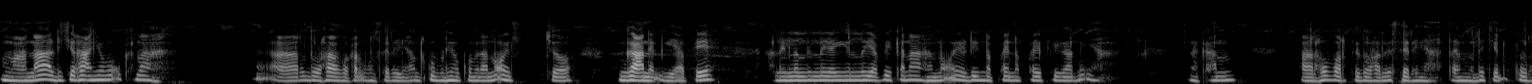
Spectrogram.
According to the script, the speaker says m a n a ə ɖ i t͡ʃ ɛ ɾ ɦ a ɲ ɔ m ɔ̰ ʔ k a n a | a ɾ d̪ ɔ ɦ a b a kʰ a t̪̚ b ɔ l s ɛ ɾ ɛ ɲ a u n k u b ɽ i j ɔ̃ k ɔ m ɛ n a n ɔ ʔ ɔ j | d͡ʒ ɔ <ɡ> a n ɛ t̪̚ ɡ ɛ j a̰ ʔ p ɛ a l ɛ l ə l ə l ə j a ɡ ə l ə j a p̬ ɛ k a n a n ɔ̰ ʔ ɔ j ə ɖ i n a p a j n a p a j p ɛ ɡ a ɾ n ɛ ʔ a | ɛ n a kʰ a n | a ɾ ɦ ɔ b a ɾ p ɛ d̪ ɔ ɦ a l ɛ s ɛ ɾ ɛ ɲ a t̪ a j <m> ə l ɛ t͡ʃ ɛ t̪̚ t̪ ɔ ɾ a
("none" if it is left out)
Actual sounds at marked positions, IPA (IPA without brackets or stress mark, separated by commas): ɡ, m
